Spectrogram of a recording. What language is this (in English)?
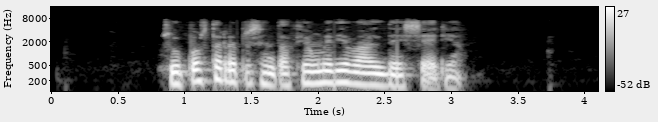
Galician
